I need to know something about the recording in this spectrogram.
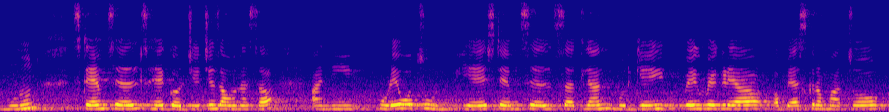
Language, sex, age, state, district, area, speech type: Goan Konkani, female, 18-30, Goa, Ponda, rural, spontaneous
